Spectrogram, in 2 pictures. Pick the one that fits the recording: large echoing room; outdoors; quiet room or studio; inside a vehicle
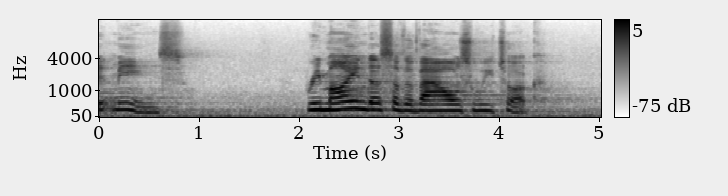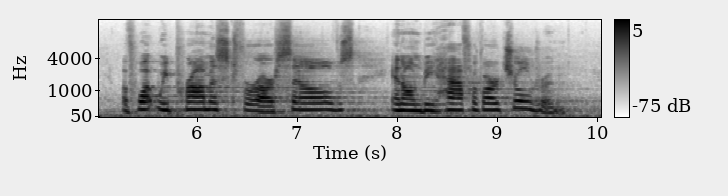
large echoing room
